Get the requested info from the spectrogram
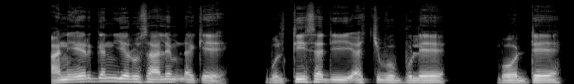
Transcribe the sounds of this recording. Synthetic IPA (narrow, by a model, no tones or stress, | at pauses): ʔɐnɪɛɾɡɐnjɛɾʊs̬aːlɛmᶑɐkʼe̞ː | bʊlt̪iːs̬ɐd̪iːɐt͡ʃːɪbʊbːʊle̞ː | bo̞ːd̪ːe̞ː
